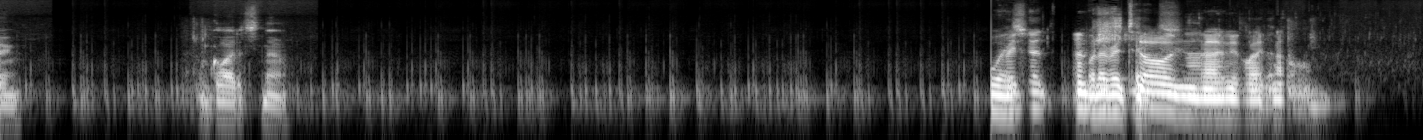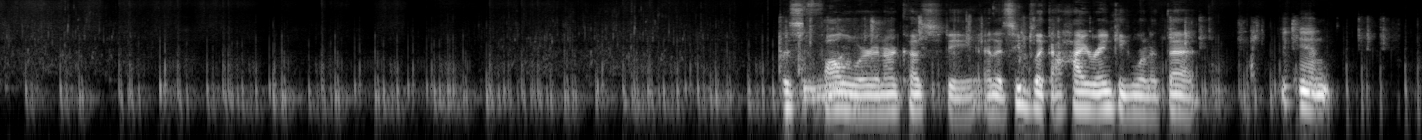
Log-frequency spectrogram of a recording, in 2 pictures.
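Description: Footsteps tap softly on wooden boards.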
